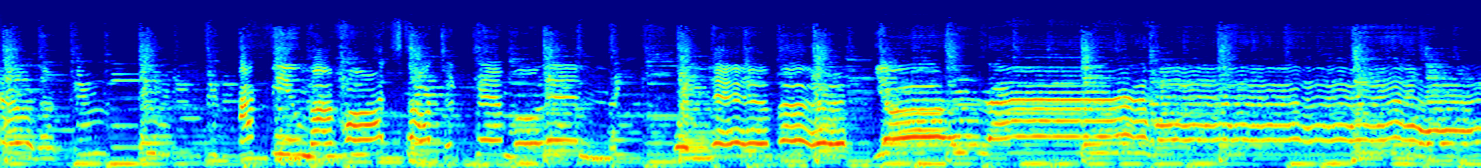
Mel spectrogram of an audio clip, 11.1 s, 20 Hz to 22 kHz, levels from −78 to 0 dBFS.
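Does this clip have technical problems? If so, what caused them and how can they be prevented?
Yes. A noise suppressor applied to music or sounds runs through the whole clip. A speech-tuned suppressor treats steady tones and tails as noise, so level swings by around 10 dB and the sound pumps. On a spectrogram, sustained bands flicker and fade early while onsets stay bright. To prevent it, bypass speech noise suppression for non-speech material.

Sound cut by the noise suppressor appears at 0.39–0.85, 1.17–2.07, 2.87–3.06, 3.23–3.59, 4.32–5.05 and 6.34–6.58 s, with the deepest drops about 12–14 dB. Held or decaying passages sink there. The waveform envelope visibly sags while transients keep their height. Disabling the suppressor, or using a music mode, would prevent these dips.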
